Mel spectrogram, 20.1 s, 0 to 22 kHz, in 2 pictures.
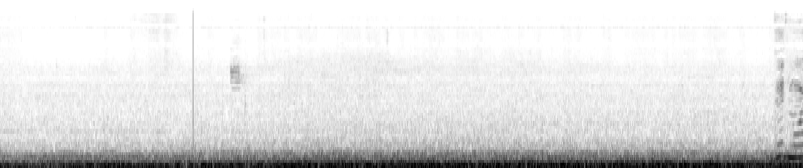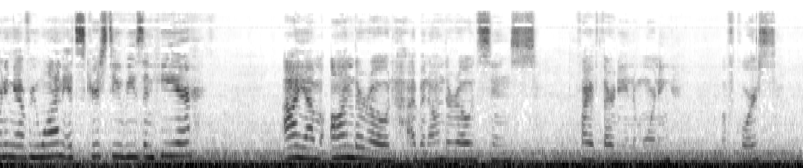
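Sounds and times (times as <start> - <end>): car engine and road noise: 0.0 - 20.0
woman speaking: 9.6 - 12.6, 13.6 - 18.5, 19.1 - 19.8.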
